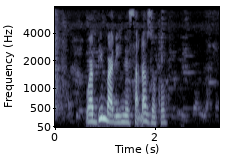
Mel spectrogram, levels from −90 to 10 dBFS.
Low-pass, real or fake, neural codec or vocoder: 7.2 kHz; real; none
